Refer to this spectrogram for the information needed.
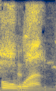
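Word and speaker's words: Ayubowan: Dzień dobry, Ayubuan. – Ayubuan, o tego nie wiedziałem. Nauczyłeś Ayubuan. – Się... – Bardziej to jest takim akcentem na koniec.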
